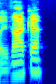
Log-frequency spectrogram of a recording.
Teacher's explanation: Stress that second syllable.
